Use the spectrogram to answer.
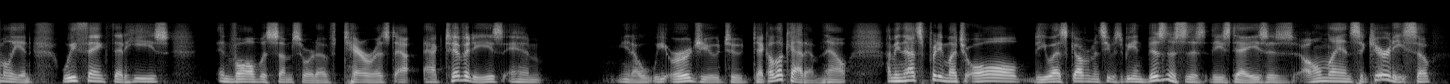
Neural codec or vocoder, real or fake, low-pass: codec, 16 kHz, about 1 kbps, DyCAST, with the encoder's durations; fake; 7.2 kHz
